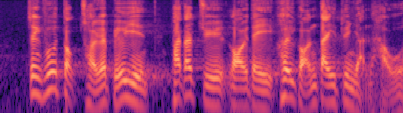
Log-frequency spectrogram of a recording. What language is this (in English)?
Cantonese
